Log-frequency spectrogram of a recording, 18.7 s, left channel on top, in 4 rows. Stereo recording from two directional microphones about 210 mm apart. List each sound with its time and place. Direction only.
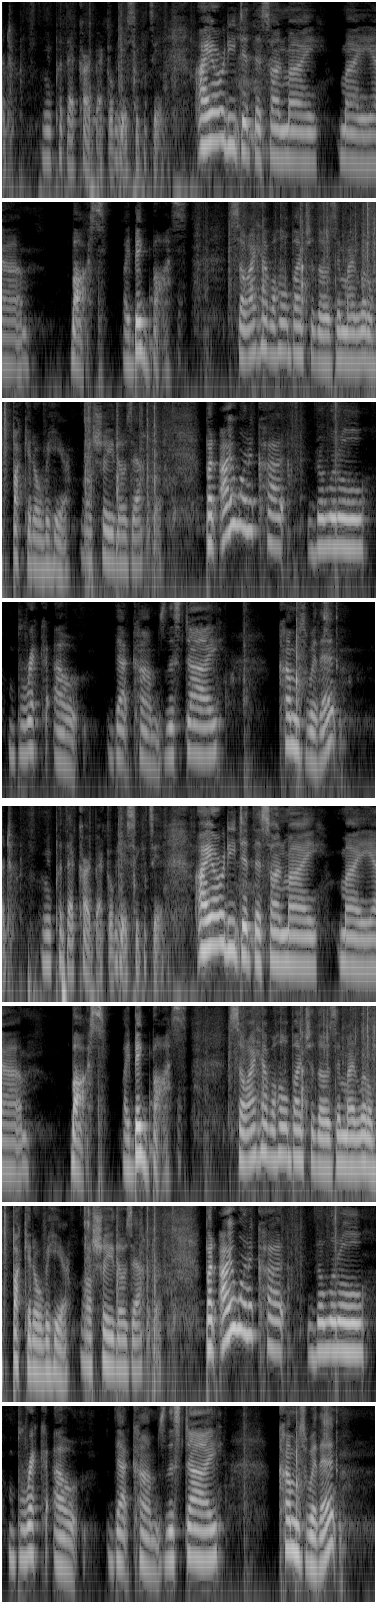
0.5 s speech: 45° right (ahead or behind)
17.4 s a sound: 45° right (ahead or behind)
17.8 s speech: 45° right (ahead or behind)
